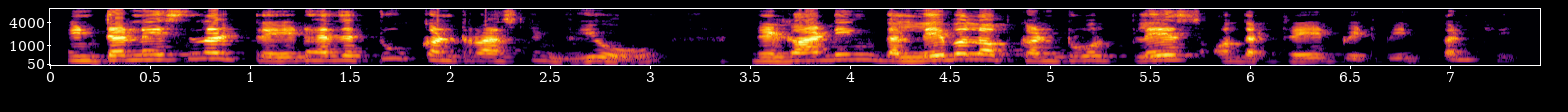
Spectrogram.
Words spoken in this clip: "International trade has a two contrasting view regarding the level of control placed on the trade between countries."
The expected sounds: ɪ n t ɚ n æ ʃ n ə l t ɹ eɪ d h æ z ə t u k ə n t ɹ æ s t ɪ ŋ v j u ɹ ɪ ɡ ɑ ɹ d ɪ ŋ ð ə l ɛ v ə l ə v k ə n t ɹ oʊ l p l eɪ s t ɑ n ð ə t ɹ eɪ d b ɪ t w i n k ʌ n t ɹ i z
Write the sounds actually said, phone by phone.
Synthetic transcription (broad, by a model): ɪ n t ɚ n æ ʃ n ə l t ɹ eɪ d h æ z ə t u k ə n t ɹ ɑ s t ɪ ŋ v j u ɹ ɪ ɡ ɑ ɹ d ɪ ŋ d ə l ɛ b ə l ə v k ə n t ɹ oʊ l p l eɪ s ɑ n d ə t ɹ eɪ d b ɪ t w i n k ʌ n t ɹ i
